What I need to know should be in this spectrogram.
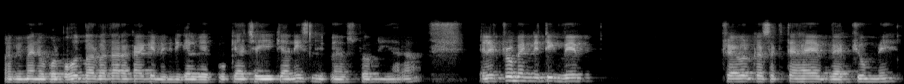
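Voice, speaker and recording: A man's voice: medium pitch, little pitch movement, a little fast, muffled recording, slight background noise. Chatty man teaching exam prep. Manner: chatty, repeats "ठीक है?" to check in. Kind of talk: casual Hindi-English lecture. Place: room at home, AC running.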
